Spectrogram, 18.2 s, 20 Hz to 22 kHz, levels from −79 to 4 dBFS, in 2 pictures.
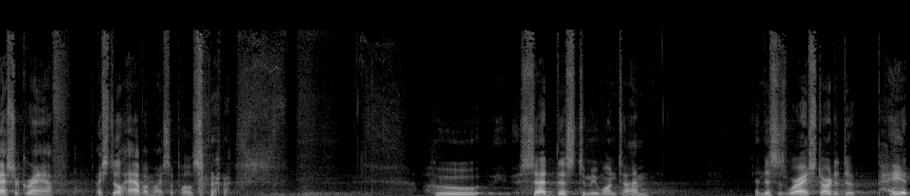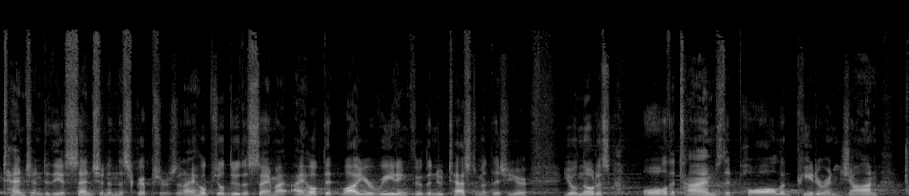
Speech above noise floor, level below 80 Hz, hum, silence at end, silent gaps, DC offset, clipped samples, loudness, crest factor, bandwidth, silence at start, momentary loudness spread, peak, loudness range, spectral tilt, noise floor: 31 dB; -66 dBFS; none; 0 s; none; under 0.1%; under 0.1%; -29 LUFS; 24 dB; 19 kHz; 0 s; 16 LU; -4 dBFS; 5 LU; -4 dB/octave; -60 dBFS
